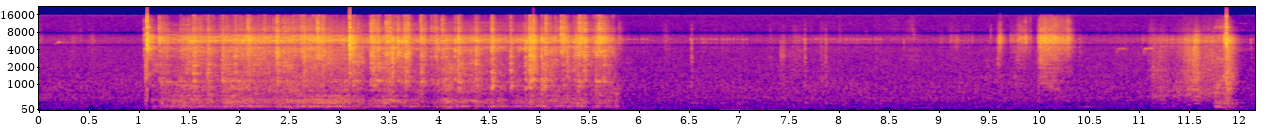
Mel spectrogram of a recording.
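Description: Motor-driven wax-foundation roller machine running for about five seconds, a steady motor hum with a fast rattling clatter, then switching off suddenly. A few short rustles follow near the end.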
